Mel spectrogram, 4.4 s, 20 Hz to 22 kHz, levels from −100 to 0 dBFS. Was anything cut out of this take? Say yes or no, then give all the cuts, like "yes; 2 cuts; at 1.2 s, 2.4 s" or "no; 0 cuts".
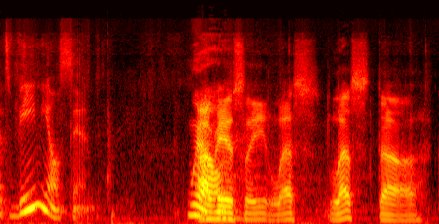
no; 0 cuts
